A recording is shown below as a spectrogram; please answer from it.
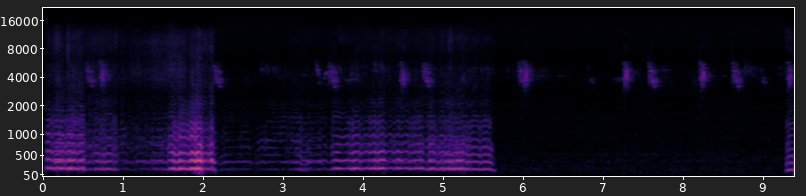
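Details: Median wasps (Dolichovespula media) alongside honeybees in the Eifel: a low, steady buzz with rich overtones, wavering in pitch, then fading to soft ticks.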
